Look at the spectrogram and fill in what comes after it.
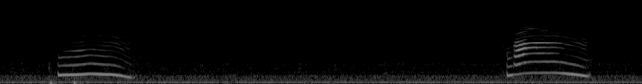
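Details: Young male Minuet kitten, scolded by its owner for mischief, mumbling excuses: two drawn-out, arching meows, each under a second long, about four seconds apart, over a steady low electrical hum.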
